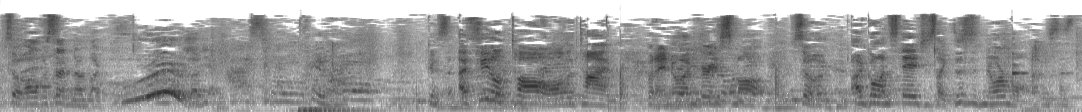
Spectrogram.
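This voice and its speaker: A woman's voice: mid-range voice, brisk, few pauses, roomy sound, music in the background. A woman, a rock musician, joking around in a casual interview, laughing and swearing freely.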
